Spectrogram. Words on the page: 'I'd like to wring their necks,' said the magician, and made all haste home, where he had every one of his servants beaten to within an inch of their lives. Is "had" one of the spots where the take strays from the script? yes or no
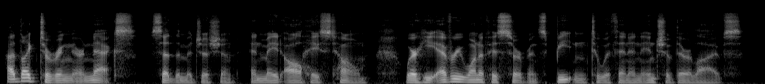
yes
